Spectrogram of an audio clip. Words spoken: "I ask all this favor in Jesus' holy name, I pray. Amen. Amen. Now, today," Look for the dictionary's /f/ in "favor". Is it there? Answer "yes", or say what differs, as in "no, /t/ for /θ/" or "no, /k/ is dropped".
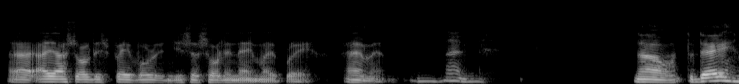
yes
